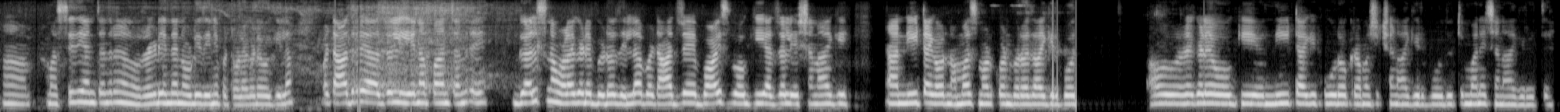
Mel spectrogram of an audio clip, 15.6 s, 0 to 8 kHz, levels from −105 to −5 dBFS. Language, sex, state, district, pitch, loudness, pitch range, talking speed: Kannada, female, Karnataka, Bellary, 240 Hz, -24 LUFS, 230-255 Hz, 155 wpm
